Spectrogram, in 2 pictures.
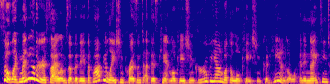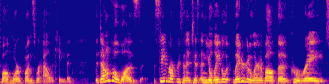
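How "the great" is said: mocking, dripping sarcasm. Talking about a state representative while recounting asylum history, sarcastic. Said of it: "and I say that very sarcastically".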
